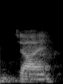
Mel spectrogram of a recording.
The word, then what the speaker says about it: chi: एक्स है जिसको बोलते हैं CHI, चाय बोलते हैं, ठीक है ना? या फिर जाय प्रोनाउंस करते हैं, हमारे टीचर ने इसको जाय बोला था तो हम जाय बोलते हैं, ठीक है ना?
